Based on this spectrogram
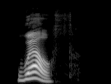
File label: "wealth", English; 3000 words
